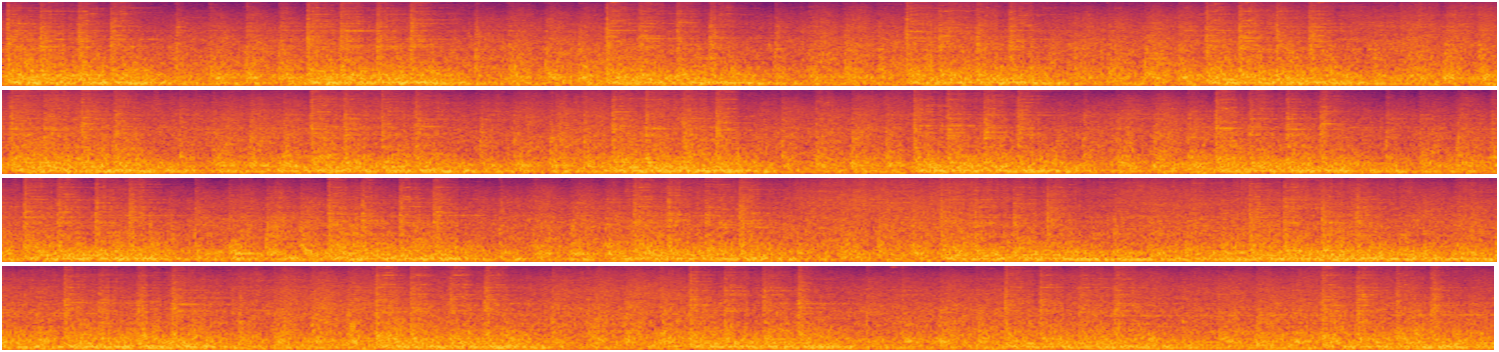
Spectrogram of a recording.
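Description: Empty coal hopper cars rolling across a steel girder bridge, their wheels clacking in a steady clickety-clack over the rail joints, with a continuous rumble.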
